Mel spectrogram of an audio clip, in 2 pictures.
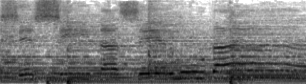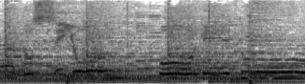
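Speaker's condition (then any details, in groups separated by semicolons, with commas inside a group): No condition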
